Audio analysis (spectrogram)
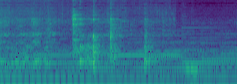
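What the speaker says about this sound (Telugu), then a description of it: "ఆనియన్స్ పచ్చిమిరపకాయలు వేసేసి వేయించుకుందాం." Onions and green chillies drop into hot oil for a chicken and drumstick curry, giving a close sizzle with a few sharp clinks and scrapes of a utensil against the pan before the sizzle settles.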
